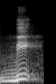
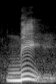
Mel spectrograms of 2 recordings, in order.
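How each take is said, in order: First: The vowel is cut off with a jerk. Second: The vowel is short, smooth and relaxed. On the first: The speaker calls it wrong. "झटका अगर देंगे तो बी" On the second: The speaker calls it right. "असल क्या है? बी"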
